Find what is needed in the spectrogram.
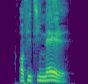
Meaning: officinal
- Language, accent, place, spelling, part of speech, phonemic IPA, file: German, Germany, Berlin, offizinell, adjective, /ɔfit͡siˈnɛl/, De-offizinell.ogg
